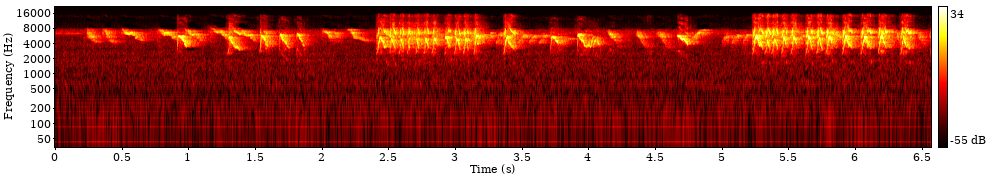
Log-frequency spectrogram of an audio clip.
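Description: Oriental white-eye song: a fast, high-pitched stream of thin twittering and chattering notes, rising into dense bursts of sustained high trills.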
